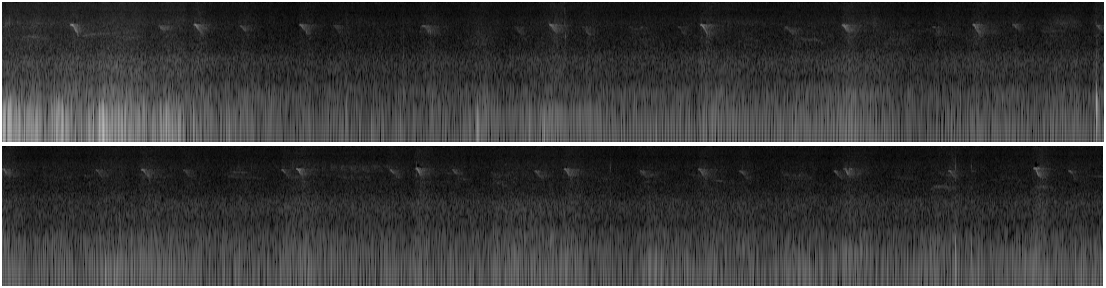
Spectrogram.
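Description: A small bird chirping over and over, short high-pitched downward notes about two a second, over faint outdoor ambience. A low rumble of handling noise on the microphone in the first two seconds.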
